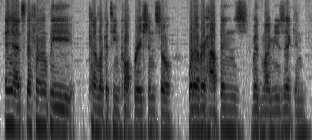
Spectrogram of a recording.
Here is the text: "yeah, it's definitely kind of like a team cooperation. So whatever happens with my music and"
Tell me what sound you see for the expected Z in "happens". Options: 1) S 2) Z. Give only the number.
2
